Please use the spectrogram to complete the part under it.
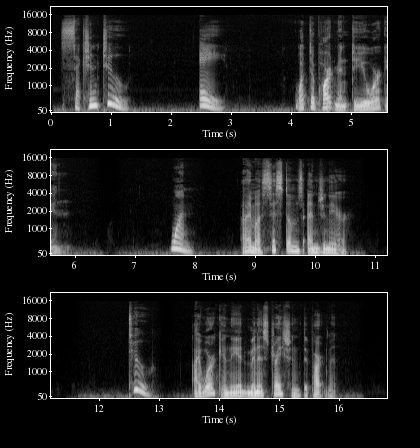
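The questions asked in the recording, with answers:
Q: What department do you work in?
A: 2: I work in the administration department.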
